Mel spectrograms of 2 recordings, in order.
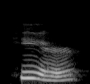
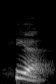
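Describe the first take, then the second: First: It is said in an American accent. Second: It is said in a British accent. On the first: "in American English" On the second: "but in British English"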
